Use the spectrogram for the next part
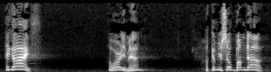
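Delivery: high-pitched, casual mock greeting; playful Jesus greeting. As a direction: chirp it as an innocent newcomer. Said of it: "When Jesus comes up and says".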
